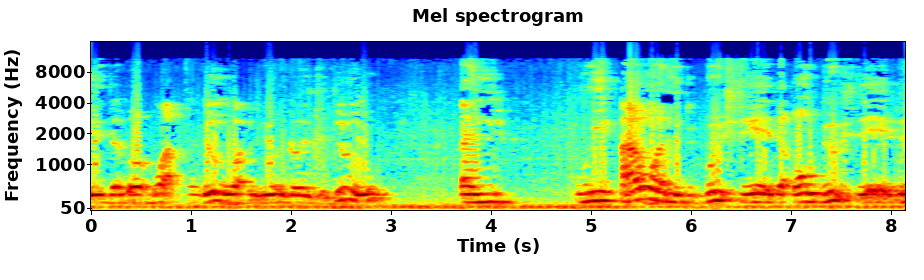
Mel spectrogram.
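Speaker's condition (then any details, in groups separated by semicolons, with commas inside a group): Cerebral palsy; left side affected; voice damaged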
